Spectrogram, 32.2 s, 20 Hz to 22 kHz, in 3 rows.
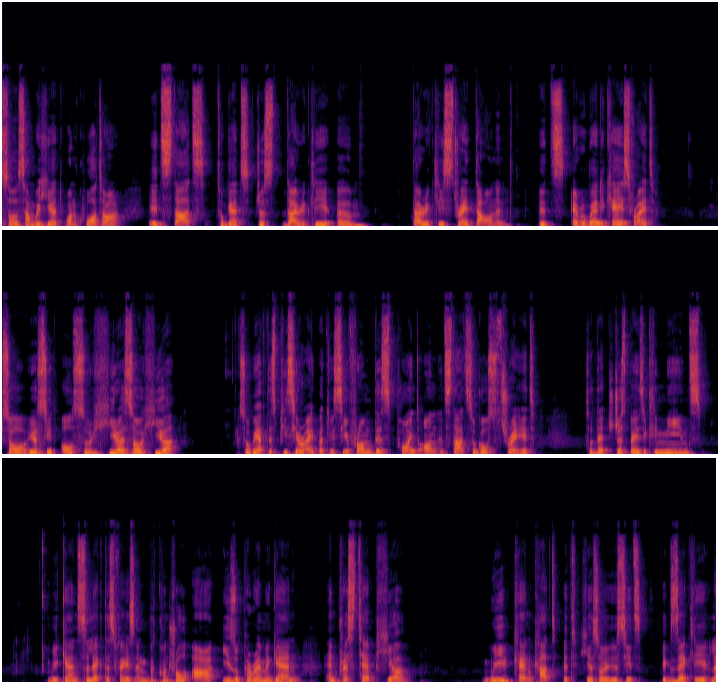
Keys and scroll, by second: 0.4 3, 22.1 3, 23.6 super+r, 25.7 Tab.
